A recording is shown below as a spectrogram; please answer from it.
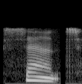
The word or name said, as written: cent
